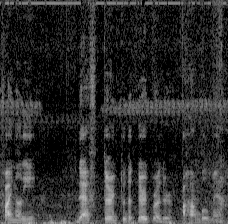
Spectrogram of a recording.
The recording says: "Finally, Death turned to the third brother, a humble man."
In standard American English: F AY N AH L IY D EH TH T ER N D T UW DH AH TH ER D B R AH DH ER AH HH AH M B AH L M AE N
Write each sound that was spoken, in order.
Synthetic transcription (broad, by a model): F AY N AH L IY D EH F T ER N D T UW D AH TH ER D B R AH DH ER AH HH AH M B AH L M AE N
